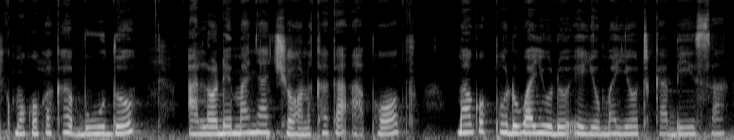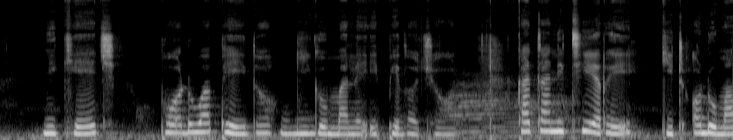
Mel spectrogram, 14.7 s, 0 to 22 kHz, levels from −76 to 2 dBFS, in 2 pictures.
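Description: No technical faults can be heard anywhere in the recording.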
